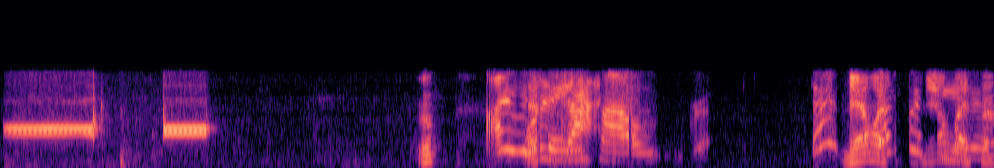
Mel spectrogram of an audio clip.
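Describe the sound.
A phone's emergency alert tone for a flash flood warning blares in two loud, harsh bursts, a long one then a short one, followed by people talking.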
